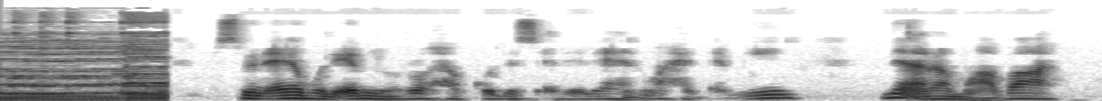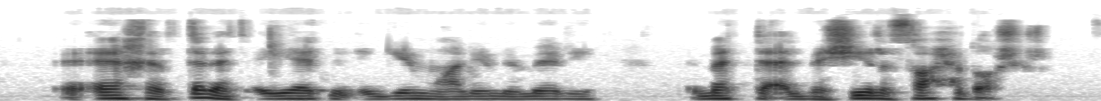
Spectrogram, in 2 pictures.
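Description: An elderly man speaks calmly and slowly, with pauses.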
